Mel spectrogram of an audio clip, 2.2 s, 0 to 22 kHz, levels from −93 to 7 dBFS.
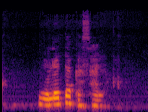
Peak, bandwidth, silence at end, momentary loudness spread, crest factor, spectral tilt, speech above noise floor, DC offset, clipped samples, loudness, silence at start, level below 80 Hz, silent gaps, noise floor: -8 dBFS; 14.5 kHz; 0.7 s; 19 LU; 18 dB; -7.5 dB/octave; 32 dB; under 0.1%; under 0.1%; -24 LUFS; 0.55 s; -68 dBFS; none; -55 dBFS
